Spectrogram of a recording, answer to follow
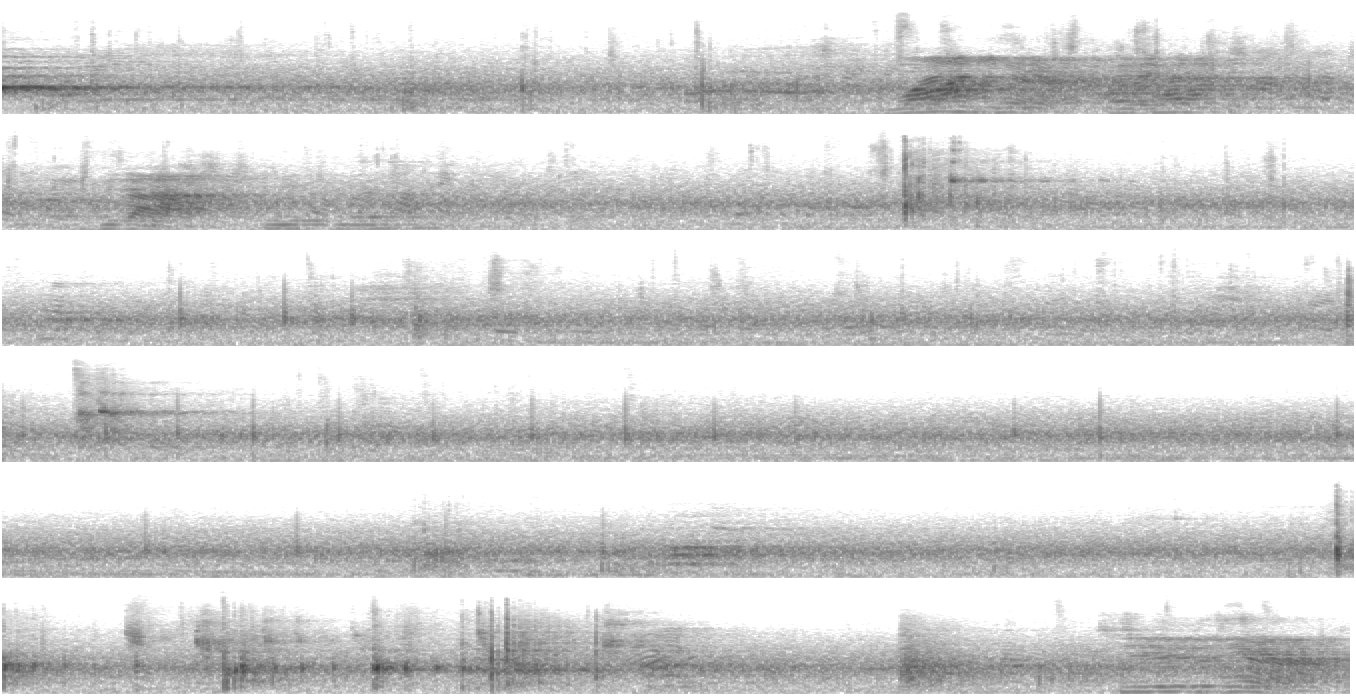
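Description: Outdoor tennis-court ambience between points, with scattered voices: a loud short call right at the start and brief talk a few seconds in. Near the end come several sharp knocks, a tennis ball bounced on the hard court before a serve.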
